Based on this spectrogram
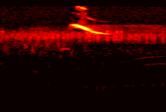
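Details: A single sharp, high whistle that slurs downward, from a musk duck, over a buzzing chorus of insects or frogs.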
